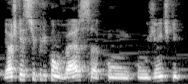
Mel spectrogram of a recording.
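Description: Guesting on a laid-back podcast interview, this young Paulista from São Paulo talks with a warm, medium-pitched voice that runs a little fast over soft background music. His Brazilian Portuguese accent comes through as he reflects, corrects himself, and keeps restarting sentences, all in a recording with a roomy echo.

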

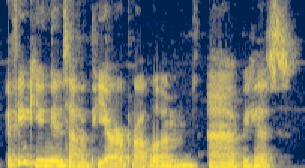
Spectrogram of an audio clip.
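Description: Woman with a gravelly, lowish voice. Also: moderate pace. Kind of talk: casual conversation.

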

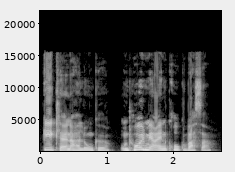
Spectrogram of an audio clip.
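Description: A woman voicing a huge, dim-witted male giant who grumbles slowly into his beard. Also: lively intonation, close to an everyday voice. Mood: grumbling. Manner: slow, low, grumbling.

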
